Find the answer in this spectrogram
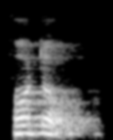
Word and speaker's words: photo: Then the next word is photo. PHOTO. Here PH is pronounced as f, therefore photo.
